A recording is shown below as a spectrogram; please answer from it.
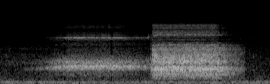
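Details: Cell phone call: instead of the normal ringback tone, a whooshing, hissing tone that jumps louder halfway through, then fades; persisted after hanging up and calling back about three times, cause unknown.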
